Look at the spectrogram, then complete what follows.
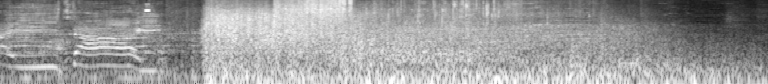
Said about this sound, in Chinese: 几个平时不安分的男同学冲上去想合力制服住男主，然而他轻点手表，墙角再次爆炸。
